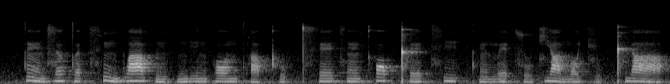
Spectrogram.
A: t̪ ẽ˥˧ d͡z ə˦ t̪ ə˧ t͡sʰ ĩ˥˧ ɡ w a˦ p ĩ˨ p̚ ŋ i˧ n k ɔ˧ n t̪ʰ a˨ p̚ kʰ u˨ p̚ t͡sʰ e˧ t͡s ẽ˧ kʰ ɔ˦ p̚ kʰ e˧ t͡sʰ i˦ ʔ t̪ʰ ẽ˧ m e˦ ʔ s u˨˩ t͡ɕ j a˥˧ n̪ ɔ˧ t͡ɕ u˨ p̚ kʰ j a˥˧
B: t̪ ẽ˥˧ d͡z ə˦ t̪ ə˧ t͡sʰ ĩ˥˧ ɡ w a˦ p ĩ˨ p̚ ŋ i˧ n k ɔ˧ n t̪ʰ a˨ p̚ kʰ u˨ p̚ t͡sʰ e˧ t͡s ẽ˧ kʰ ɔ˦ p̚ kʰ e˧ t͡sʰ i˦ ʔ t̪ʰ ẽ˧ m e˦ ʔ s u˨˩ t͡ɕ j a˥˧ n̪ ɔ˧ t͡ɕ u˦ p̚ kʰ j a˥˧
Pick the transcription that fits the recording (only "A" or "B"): A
